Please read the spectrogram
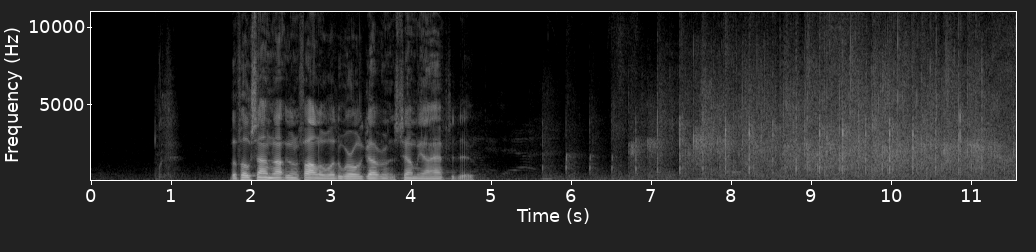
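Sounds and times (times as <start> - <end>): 
speech: 1.8 - 4.9
audience applauding: 5.7 - 11.5.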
